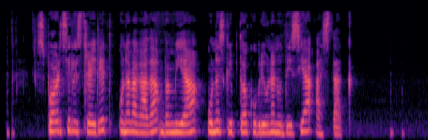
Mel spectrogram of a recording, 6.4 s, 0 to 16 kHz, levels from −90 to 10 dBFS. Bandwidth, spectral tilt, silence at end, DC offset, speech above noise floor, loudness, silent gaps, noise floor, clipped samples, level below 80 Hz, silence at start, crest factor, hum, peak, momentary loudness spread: 11.5 kHz; -4 dB/octave; 0.55 s; under 0.1%; 44 dB; -24 LUFS; none; -68 dBFS; under 0.1%; -78 dBFS; 0.1 s; 18 dB; none; -8 dBFS; 9 LU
